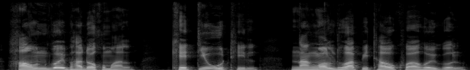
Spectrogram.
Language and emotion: Assamese, neutral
